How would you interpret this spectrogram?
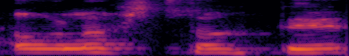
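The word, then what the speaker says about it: Ólafsdóttir: on my name uh gleb olaf stokter is exactly right it means that i'm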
